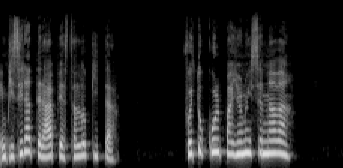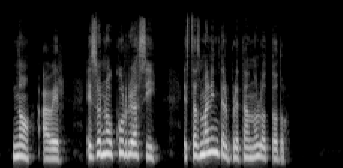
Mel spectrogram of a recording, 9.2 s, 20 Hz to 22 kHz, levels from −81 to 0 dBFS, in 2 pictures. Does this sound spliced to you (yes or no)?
no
